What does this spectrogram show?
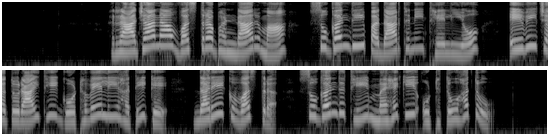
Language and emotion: Gujarati, neutral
